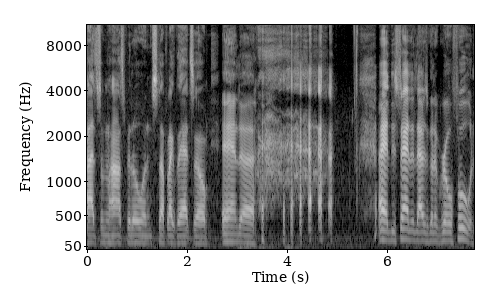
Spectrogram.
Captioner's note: laughing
